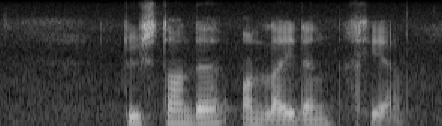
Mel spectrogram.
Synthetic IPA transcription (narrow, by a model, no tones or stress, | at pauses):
tustɑndəɑːnləjdəŋχiə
